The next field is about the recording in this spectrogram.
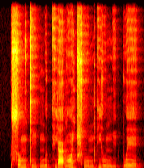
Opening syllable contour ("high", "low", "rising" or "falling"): high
